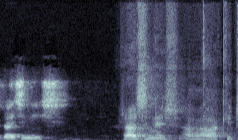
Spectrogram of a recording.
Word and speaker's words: Rajnish: Ranesh. It's Rajnish.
